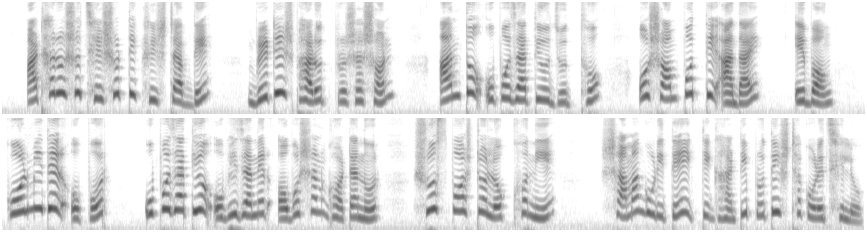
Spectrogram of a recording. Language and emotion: Bengali, neutral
